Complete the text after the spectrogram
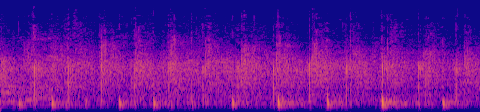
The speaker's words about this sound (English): If you believe you're going to be fed, go ahead and make some noise this morning.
